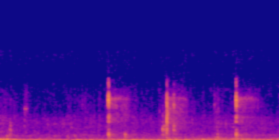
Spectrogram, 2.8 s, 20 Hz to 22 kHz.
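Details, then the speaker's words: 1998 Mitsubishi Eclipse GS that won't start after parked over a week, key on, refuelled: faint sharp irregular clicks over quiet hum; starter relay clicking, owner thinks normal, plus another unidentified noise near the fuse box. "okay that is a starter relay okay and it's clicking from that relay I already know that's what it is it's not the other relays the starter relay that's clicking"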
